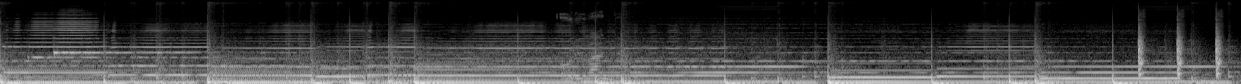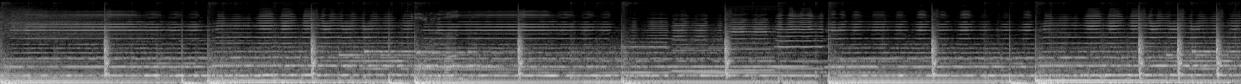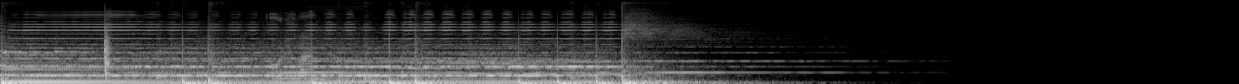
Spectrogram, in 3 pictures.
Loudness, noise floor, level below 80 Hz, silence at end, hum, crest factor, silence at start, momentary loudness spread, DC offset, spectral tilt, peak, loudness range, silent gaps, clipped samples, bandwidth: -17 LUFS; under -90 dBFS; -20 dBFS; 4.75 s; none; 16 dB; 0 s; 5 LU; under 0.1%; -6 dB/octave; 0 dBFS; 3 LU; none; under 0.1%; 13 kHz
